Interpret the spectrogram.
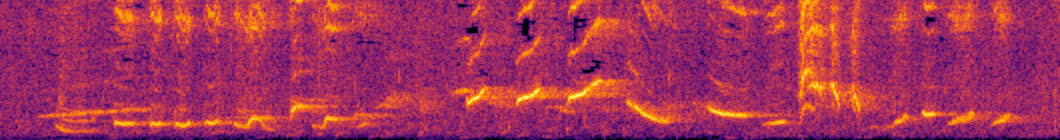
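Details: Juvenile white-rumped shama in a training recording for songbirds: flowing whistled phrases swinging up and down, a few sharp high sweeps, and rapid stuttering notes near the end.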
